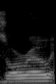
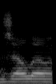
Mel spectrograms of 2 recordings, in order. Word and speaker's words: Zoro: I do want to give a shout out to the commenter who told us that it was actually pronounced Zoro and not Zolo and like the weird translation stuff between Japanese and English translations at the time.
